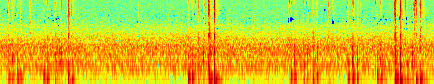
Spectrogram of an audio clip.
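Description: Fast typing with long nails, using both hands, on a backlit plastic laptop keyboard. Short bursts of sharp, bright clicking taps are broken by quiet pauses, and each tap stops almost instantly.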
